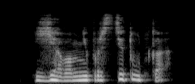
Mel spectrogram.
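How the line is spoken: Hissed through teeth, restrained anger. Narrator (Russian): прошипела я сквозь зубы, едва сдерживая гнев

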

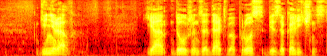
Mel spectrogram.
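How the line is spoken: Plain. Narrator (Russian): сказал Авраам

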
